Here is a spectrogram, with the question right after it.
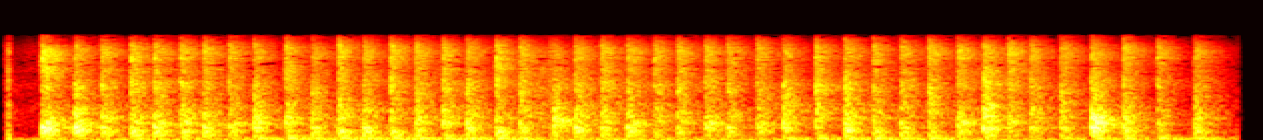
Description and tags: Few punches in a punch pillow.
